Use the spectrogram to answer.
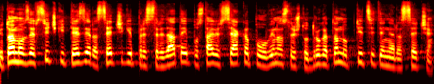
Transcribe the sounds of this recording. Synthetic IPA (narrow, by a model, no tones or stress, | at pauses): it̪ɔjmʊvzɛfsit͡ʃkit̪ɛziɾɐsɛt͡ʃiɡipɾɛsɾɛd̪at̪əipost̪avifsʲjakəpolˠovinəsɾɛʃt̪ʊd̪ɾuɡət̪ənopt̪it̪sit̪ɛnɛɾɐsɛt͡ʃɛ̰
